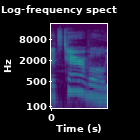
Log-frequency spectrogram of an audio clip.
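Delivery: ordinary talk, nothing marked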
